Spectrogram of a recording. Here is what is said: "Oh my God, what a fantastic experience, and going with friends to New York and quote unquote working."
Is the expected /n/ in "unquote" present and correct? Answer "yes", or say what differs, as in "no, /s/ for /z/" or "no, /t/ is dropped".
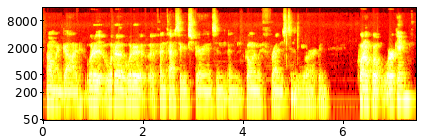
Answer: no, /n/ is dropped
